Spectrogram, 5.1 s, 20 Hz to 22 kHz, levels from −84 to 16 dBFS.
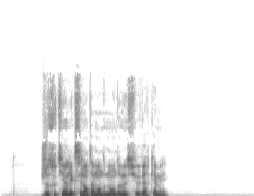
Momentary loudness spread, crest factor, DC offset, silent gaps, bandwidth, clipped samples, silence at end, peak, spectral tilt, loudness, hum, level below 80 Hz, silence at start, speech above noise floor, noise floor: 8 LU; 20 dB; under 0.1%; none; 14 kHz; under 0.1%; 1.75 s; -4 dBFS; -6 dB/octave; -20 LUFS; none; -48 dBFS; 0.85 s; 46 dB; -66 dBFS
